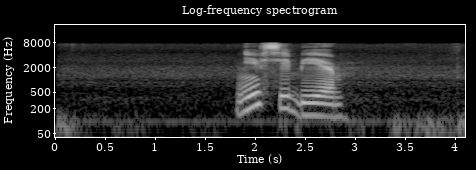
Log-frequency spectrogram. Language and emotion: Russian, neutral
